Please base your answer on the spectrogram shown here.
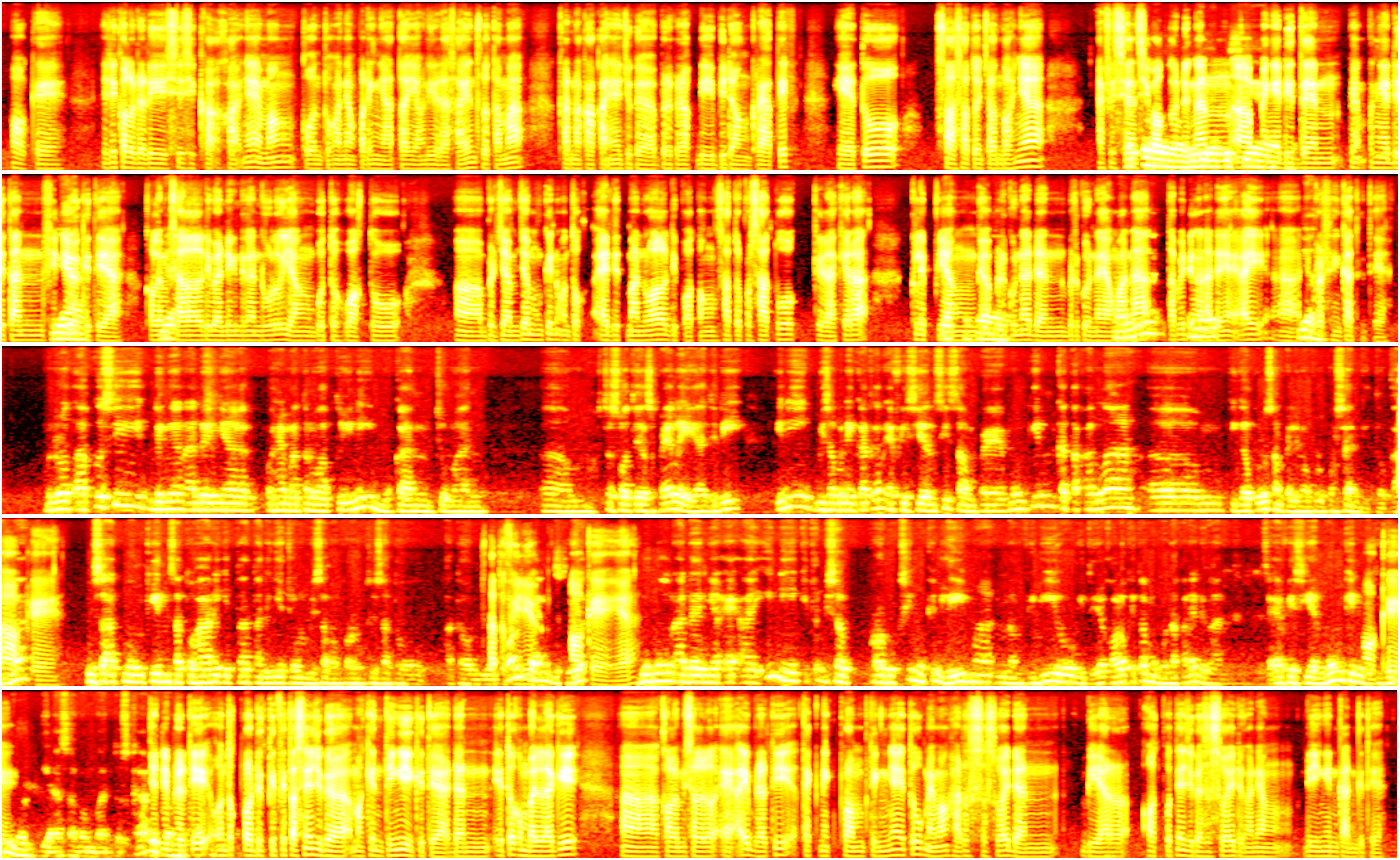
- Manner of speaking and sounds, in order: static; distorted speech; other background noise; in English: "AI"; in English: "AI"; in English: "AI"; in English: "prompting-nya"; in English: "output-nya"
- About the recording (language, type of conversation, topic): Indonesian, podcast, Menurut Anda, apa saja keuntungan dan kerugian jika hidup semakin bergantung pada asisten kecerdasan buatan?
